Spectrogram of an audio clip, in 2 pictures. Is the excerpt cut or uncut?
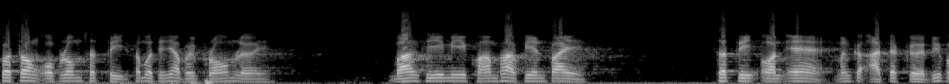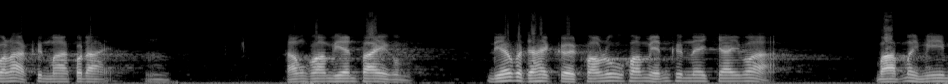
uncut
